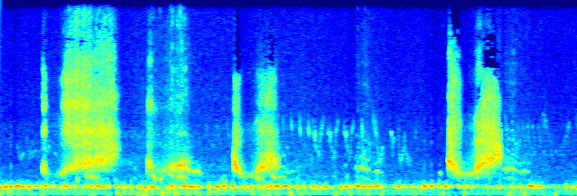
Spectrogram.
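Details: Lekking black grouse: steady rolling, gurgling coos form a constant murmur, with four explosive, hoarse hissing bursts spaced irregularly across the stretch.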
